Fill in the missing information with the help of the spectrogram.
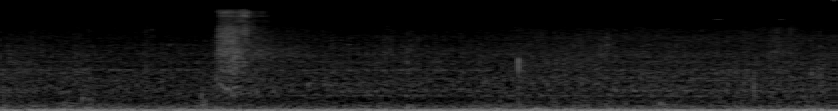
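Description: Motor cruiser's engines running at low speed, a steady low rumble, with a short hissing sweep about a second in.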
